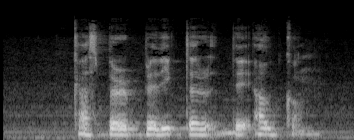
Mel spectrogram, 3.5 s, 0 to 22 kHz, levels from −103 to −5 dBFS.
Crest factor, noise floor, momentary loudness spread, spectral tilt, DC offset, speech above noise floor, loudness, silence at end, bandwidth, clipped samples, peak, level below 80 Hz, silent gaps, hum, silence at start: 16 dB; -54 dBFS; 16 LU; -6.5 dB/octave; under 0.1%; 26 dB; -28 LUFS; 0.35 s; 10.5 kHz; under 0.1%; -14 dBFS; -60 dBFS; none; none; 0.4 s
